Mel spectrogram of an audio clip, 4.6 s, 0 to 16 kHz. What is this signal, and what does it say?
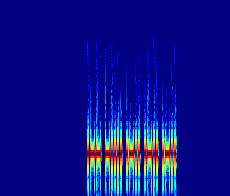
Morse code, heard as a keyed tone, about 40 wpm, 690 Hz. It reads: W6LLL
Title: USA Call Signs - 5 Characters - Repeated 3x - 40wpm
